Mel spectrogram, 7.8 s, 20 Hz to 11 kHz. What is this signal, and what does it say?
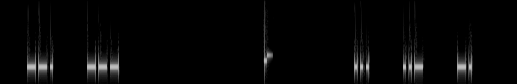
Morse code, heard as a keyed tone, about 28 wpm, spaced as for 13 wpm, 700 Hz. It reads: GO SUN
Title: 4x Character Spacing - Top 500 Words - 28wpm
